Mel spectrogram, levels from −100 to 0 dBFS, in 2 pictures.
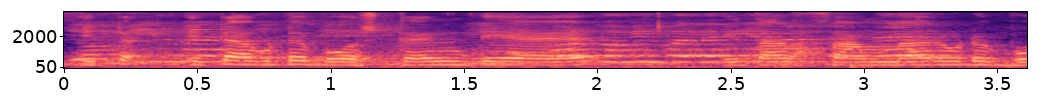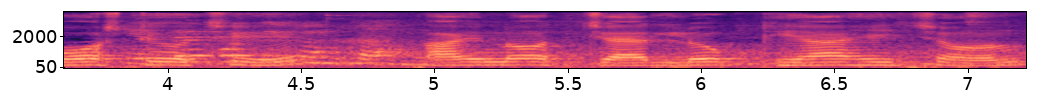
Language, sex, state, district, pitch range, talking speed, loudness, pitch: Odia, male, Odisha, Sambalpur, 165-190 Hz, 150 wpm, -17 LUFS, 170 Hz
